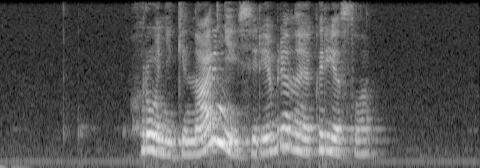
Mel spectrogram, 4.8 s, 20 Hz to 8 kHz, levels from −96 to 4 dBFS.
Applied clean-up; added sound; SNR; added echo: none; none; none; none.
